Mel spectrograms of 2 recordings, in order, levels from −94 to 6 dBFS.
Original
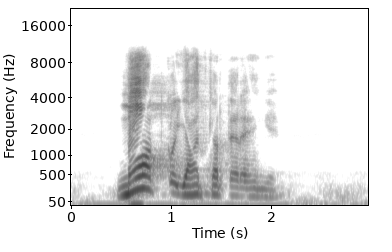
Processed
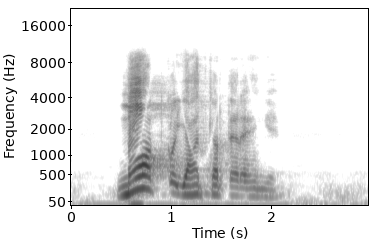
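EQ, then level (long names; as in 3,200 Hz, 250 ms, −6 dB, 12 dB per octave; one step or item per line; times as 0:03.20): high-frequency loss of the air 60 metres
low-shelf EQ 380 Hz −6 dB
high-shelf EQ 4,700 Hz −6.5 dB
+4.0 dB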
